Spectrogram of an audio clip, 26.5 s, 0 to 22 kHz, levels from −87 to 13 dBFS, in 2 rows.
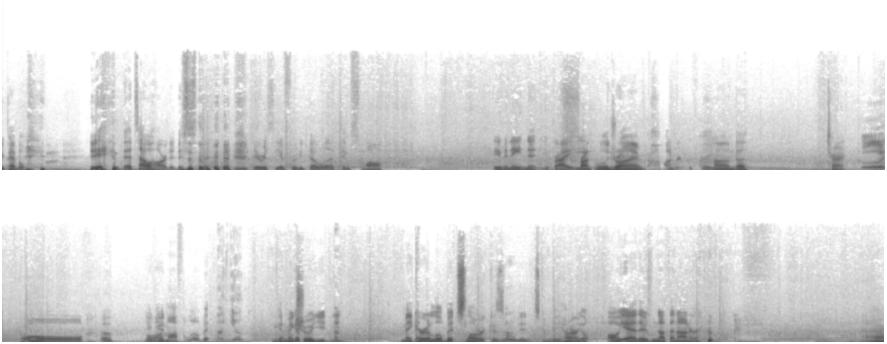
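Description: At 2.28 to 2.81 s, 9.85 to 10.02 s and 13.88 to 16.28 s the level falls abruptly by about 6 dB and then snaps back. This is likely one channel dropping out, with the mono sum losing half its shared content.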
